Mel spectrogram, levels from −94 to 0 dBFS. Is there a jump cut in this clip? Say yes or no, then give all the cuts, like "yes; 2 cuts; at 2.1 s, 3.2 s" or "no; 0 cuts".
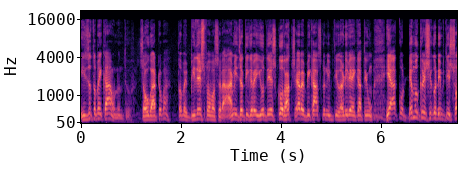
no; 0 cuts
